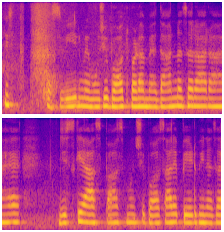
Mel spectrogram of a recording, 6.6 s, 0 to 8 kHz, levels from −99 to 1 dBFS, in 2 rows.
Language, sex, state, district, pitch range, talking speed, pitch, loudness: Hindi, female, Chandigarh, Chandigarh, 210-220 Hz, 165 wpm, 215 Hz, -15 LUFS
